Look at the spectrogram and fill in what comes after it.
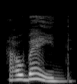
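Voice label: "3ubayd" male, Arabic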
